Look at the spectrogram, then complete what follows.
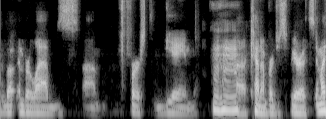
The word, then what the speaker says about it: Kena: They say it kind of like Kenna, Bridge of Spirits. That's how Kenna. That's usually how they it's like kind of pronunciated in the game. So that's kind of what I'm going with.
